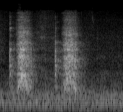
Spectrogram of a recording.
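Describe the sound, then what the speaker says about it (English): A metal file rasps twice across the burred edges of freshly cut metal, two short, close scraping strokes with a brief pause between them. "I just use a file and grind the edges a little bit, take off the burrs"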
